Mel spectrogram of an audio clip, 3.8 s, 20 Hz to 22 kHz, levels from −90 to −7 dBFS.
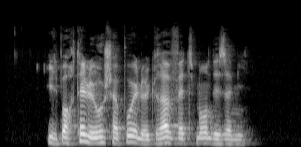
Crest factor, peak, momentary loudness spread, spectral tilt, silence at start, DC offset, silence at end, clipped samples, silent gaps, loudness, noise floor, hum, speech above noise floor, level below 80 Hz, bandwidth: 20 dB; -4 dBFS; 9 LU; -5 dB/octave; 0.6 s; under 0.1%; 0.7 s; under 0.1%; none; -23 LUFS; -75 dBFS; none; 52 dB; -78 dBFS; 10.5 kHz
